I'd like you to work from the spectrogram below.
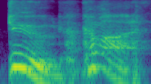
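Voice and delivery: high, slow surfer dude. Pretend. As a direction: stretch it out like a surfer.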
